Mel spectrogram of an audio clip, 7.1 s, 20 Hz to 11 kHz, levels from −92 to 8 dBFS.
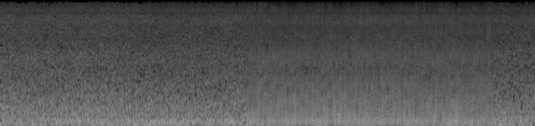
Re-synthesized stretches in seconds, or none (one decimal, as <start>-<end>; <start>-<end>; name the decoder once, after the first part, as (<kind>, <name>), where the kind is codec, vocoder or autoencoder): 3.3-6.6 (vocoder, Vocos)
